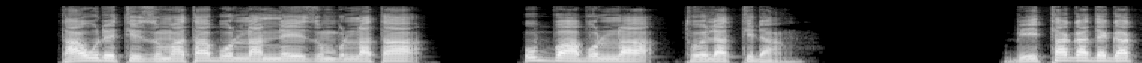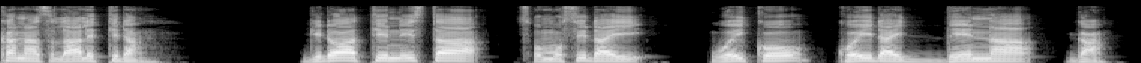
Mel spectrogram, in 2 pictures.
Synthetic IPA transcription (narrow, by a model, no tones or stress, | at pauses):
t̪ɐwʊd̪ɛt̪ɪzʊmɐt̪ɐbɔlːɐnːɛzʊmbʊlːɐt̪ɐ | ʊbːaːbɔlːɐt̪ɔjlɐt̪ːɪd̪ɐ̰ | biːt̪ːɐɡɐd̪ɛɡɐkːɐnaːslaːlɛt̪ːɪd̪ɐ̰ | ɡɪd̪ɔɐt̪ːiːnɪst̪ːɐ | t͡sʼɔmɔsɪd̪ɐj | wɔjkːɔkɔjɪd̪ɐjd̪e̞ːnːa | ɡɐ̰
